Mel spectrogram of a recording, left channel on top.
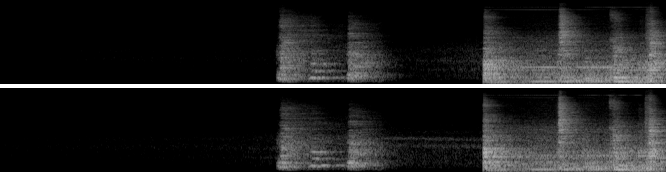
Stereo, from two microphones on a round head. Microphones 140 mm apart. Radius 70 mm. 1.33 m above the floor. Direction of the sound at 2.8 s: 30° left (ahead or behind).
